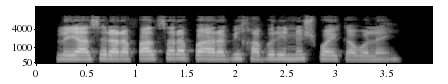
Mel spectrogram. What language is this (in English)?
Pashto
